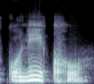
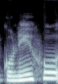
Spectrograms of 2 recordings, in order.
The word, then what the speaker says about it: conejo: And in conejo, it's a J, so you have to pronounce it k, conejo. Now we're going to look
